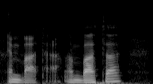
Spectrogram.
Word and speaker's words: Mbatha: I mean, both of the lead actors, you know, Mackenzie Davis and how do you pronounce it again? Gugu Mbatha-Raw? – Mbatha.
